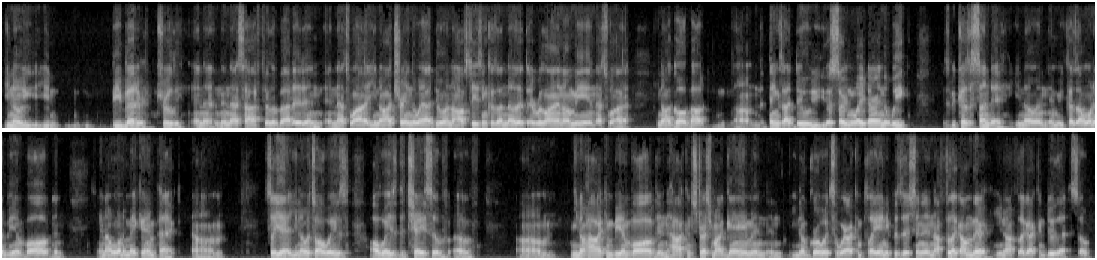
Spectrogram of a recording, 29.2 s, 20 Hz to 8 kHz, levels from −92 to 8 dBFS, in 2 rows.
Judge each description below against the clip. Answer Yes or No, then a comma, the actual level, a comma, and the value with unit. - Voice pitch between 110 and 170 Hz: No, very low, 90 Hz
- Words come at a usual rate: No, fast, 280 wpm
